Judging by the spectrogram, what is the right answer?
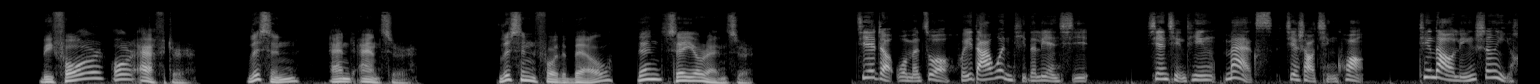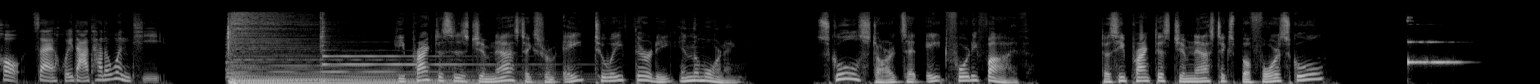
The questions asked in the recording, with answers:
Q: Does he practice gymnastics before school?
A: Yes, he does. He practices gymnastics before school.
